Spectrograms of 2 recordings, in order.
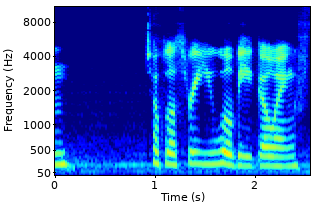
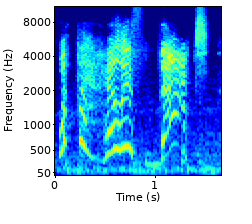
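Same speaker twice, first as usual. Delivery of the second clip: startled bandit; faster than usual. Acted. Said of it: "one of them goes".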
